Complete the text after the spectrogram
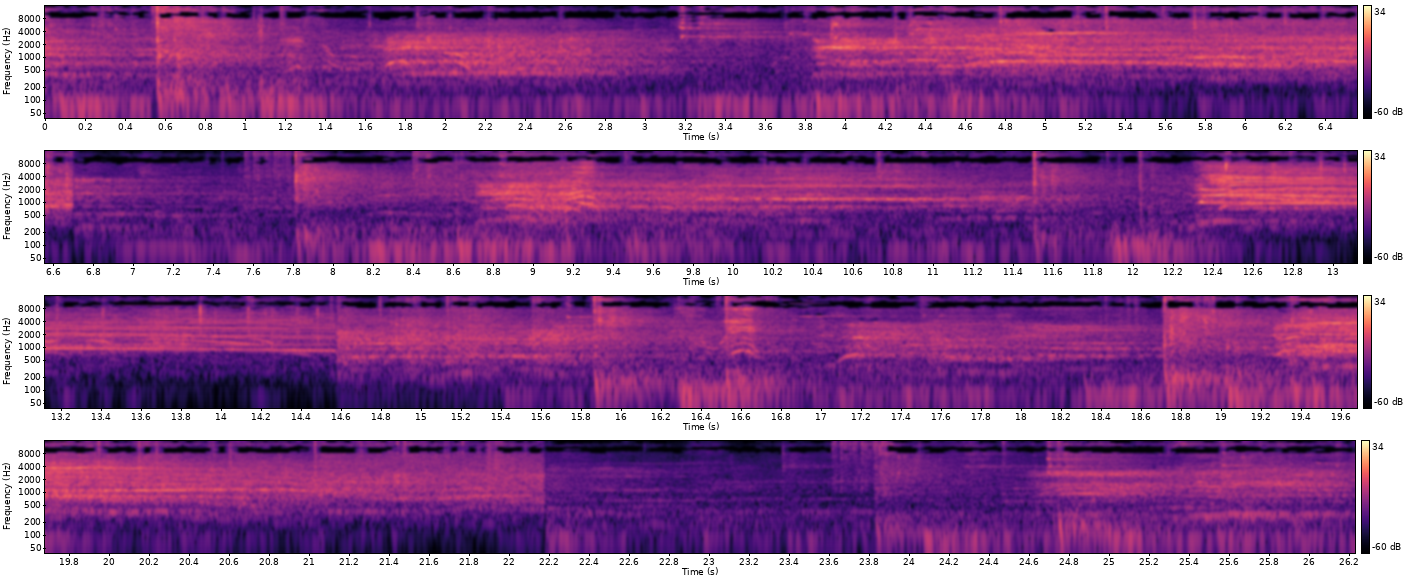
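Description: A volleyball thumps off hands and arms.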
